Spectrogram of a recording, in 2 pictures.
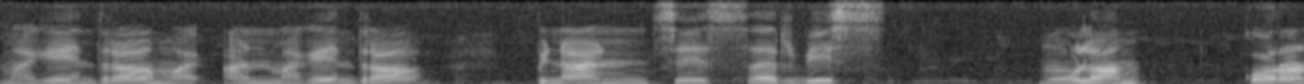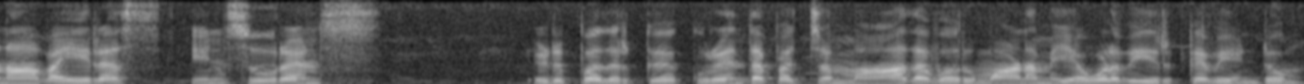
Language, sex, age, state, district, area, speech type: Tamil, female, 45-60, Tamil Nadu, Namakkal, rural, read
